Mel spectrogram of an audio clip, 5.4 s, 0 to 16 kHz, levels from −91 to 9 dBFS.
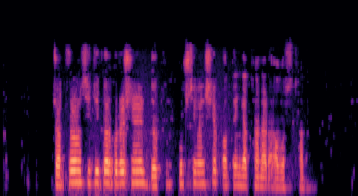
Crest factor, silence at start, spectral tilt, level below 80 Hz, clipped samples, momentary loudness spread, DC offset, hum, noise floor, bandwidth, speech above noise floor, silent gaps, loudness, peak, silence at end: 18 dB; 0.8 s; -5 dB/octave; -60 dBFS; under 0.1%; 12 LU; under 0.1%; none; -73 dBFS; 7.6 kHz; 54 dB; none; -19 LUFS; -2 dBFS; 0.8 s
